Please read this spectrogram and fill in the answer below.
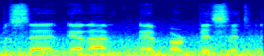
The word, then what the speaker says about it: Bisset: Well, he's there with the stewardess, this younger stewardess who he's having an affair with, played by Jacqueline Bisset, as it's actually pronounced.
